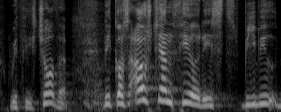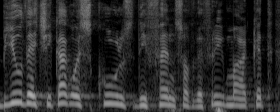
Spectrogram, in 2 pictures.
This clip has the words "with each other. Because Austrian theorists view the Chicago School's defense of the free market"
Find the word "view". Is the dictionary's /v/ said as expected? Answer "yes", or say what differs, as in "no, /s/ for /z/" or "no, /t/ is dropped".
no, /b/ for /v/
